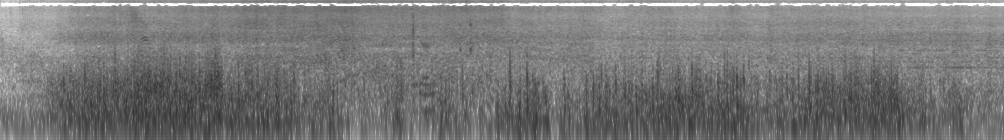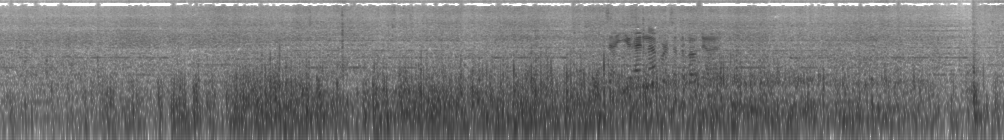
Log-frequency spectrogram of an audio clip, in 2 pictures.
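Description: Heavy wind buffeting the microphone aboard a small sailboat under sail, surging and easing with the puffs. A voice comes in briefly later on.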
